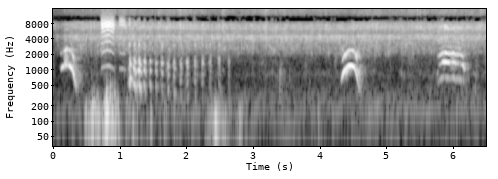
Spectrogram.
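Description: Shrimp sizzling in hot oil in woks, a steady hiss. Over it come several short whistling chirps that rise and fall in pitch, with a quick run of repeated pulses early on.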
